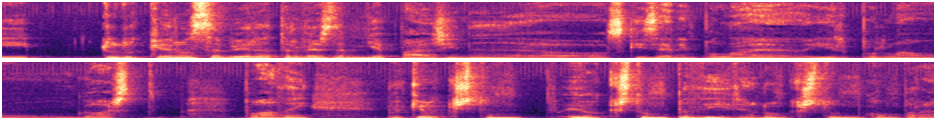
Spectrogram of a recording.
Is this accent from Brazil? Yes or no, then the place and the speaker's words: no; Leiria, Portugal; tenho em Leiria, que é a minha terra.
